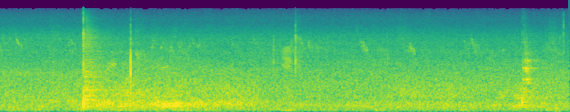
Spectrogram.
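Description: A pitched wiffle ball lands with one sharp smack about a second in, followed by a smaller click and a brief swell of players' voices; another sharp tap comes near the end.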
